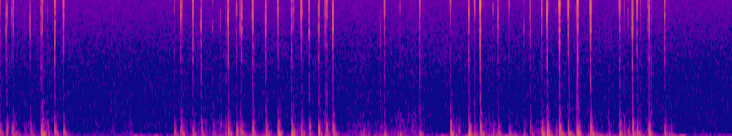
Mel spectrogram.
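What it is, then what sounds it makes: Ceramic mosaic tile sheet. Long nail tips tap across a white ceramic mosaic tile sheet in quick, irregular bursts of short, sharp clicks. Each click dies away almost instantly, with a dull, low-weighted body and bright edges over a soft background hiss.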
